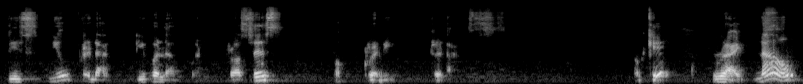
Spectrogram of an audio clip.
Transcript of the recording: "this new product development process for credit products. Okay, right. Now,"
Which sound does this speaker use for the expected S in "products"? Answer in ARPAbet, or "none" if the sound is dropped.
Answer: S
